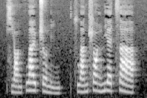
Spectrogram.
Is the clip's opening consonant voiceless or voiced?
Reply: voiceless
